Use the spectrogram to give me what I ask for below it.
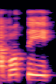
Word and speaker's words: apotek: Sama seperti kaidah APOTEK. Dibacanya apotik. Kenapa?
